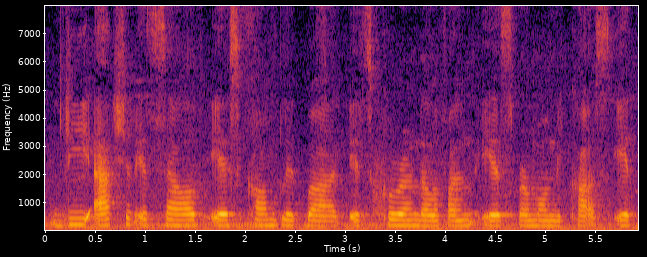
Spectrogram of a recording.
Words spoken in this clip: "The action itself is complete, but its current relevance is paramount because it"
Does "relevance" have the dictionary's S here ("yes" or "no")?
no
